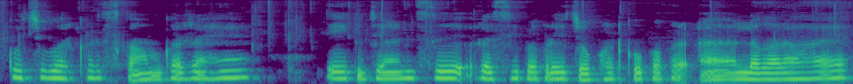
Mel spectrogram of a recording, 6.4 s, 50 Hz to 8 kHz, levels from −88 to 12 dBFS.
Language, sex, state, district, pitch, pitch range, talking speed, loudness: Hindi, female, Odisha, Nuapada, 185 Hz, 170-200 Hz, 150 wpm, -17 LUFS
